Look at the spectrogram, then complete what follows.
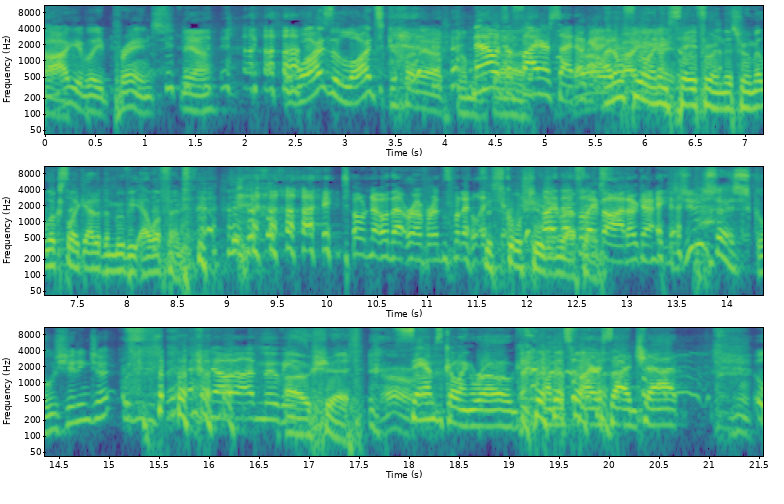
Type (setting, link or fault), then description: setting, live audience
